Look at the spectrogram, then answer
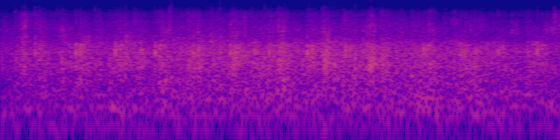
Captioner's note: applause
